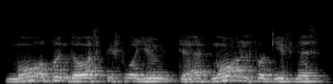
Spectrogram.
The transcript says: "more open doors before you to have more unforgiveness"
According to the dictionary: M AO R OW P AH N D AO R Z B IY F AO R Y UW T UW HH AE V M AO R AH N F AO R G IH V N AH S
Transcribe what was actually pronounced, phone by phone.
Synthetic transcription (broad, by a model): M AO R OW P AH N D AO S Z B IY F AO Y UW T UW HH AE V M AO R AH N F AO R G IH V N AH S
